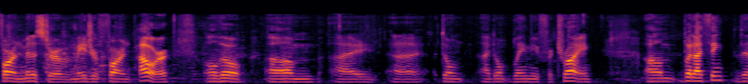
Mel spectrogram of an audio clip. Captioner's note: laughter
